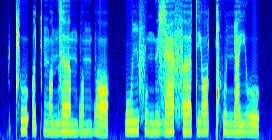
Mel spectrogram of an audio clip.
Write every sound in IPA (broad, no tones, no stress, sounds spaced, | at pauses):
cʰ u ʔ ɔ c ŋ ɔ n z ɜ m b ɔ m b ɔ | w i f u ŋ y z æ f ɜ t j ɔ ǃʰ u ɲ a j u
